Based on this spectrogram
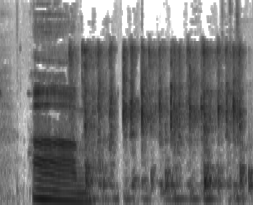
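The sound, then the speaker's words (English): Rapid, continuous, furious typing on a computer keyboard clatters in a dense run of quick keystrokes, while a voice sounds loudly over the start of it. “Who's typing? Jason is typing so furiously, I just had to mute him.”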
